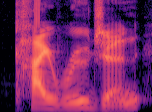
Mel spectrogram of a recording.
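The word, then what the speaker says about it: Chirurgeon: go in Goblin uh kirugen is the pronunciation of this uh it's a French word it's an old French word for surgeon um we're definitely playing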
